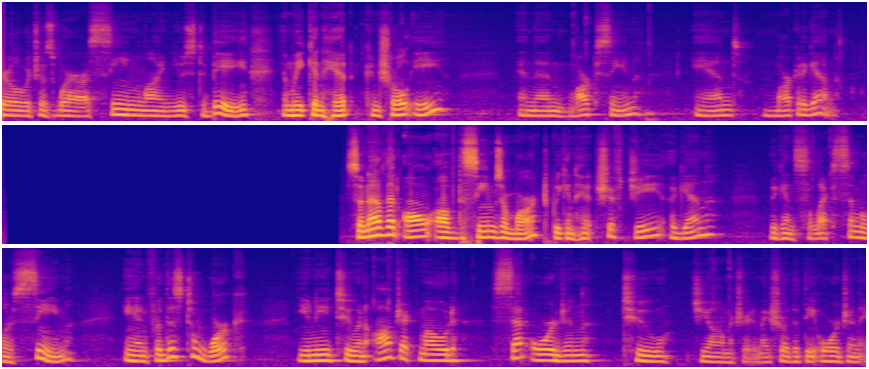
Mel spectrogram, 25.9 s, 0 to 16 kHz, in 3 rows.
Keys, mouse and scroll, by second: 3.8 ctrl+e, 6.8-8.2 middle drag, 8.6 ctrl+e, 9.2-9.6 middle drag, 14.7 shift+g, 19.4 Tab.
